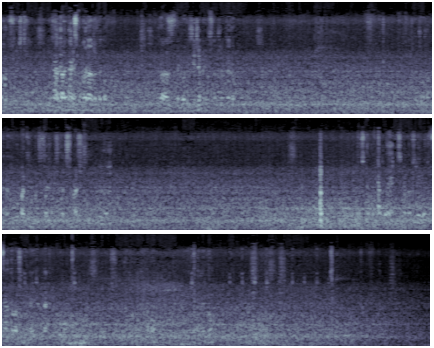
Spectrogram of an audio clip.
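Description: Car cabin noise at highway speed on a wet, slushy road: a steady drone of tyres and engine. Faint voices come and go over it, and a single sharp click sounds about seven and a half seconds in.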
